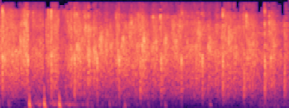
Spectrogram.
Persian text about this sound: فکر کنم شایسته تشویق خیلی بیشتر باشه، خیلی چند ساله کار میکنه.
